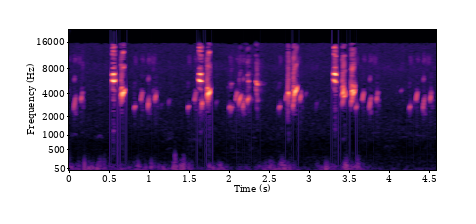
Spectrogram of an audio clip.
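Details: Early-morning song of a goldfinch hybrid (mule goldfinch): bright, high twittering phrases about once a second, each led by a sharp piercing note, with quiet low background rumble.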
